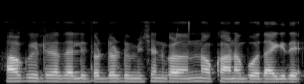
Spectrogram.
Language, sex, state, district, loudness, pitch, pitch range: Kannada, male, Karnataka, Koppal, -19 LUFS, 140 Hz, 135-145 Hz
